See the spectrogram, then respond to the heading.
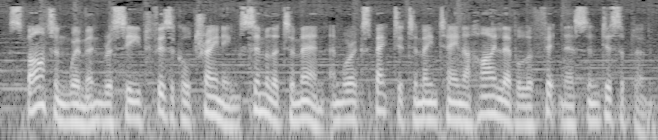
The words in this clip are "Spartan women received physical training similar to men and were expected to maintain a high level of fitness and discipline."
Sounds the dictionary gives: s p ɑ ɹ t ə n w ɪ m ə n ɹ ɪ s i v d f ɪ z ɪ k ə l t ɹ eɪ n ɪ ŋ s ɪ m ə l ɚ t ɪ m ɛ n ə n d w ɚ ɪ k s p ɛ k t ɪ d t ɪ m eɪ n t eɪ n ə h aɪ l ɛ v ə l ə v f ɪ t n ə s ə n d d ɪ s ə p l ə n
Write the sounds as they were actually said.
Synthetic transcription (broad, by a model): s p ɑ ɹ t n w ɪ m ə n ɹ ɪ s i v d f ɪ z ɪ k ə l t ɹ eɪ n ɪ ŋ s ɪ m l ɚ t ɪ m ɛ n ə n w ɚ ɪ k s p ɛ k t ɪ d t ɪ m eɪ n t eɪ n ə h aɪ l ɛ v ə l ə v f ɪ t n ə s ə n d d ɪ s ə p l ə n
